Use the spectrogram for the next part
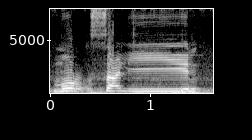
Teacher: سین کے اوپر سیٹی جیسی آواز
